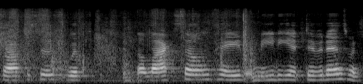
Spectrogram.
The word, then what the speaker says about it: naloxone: equip themselves and train for the use of naloxone, is that how it's pronounced?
